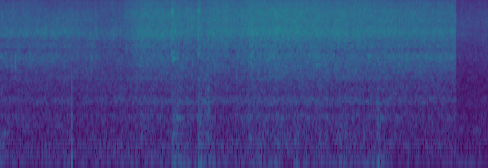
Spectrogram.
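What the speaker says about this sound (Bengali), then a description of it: "আমার টমেটো আর আদা বাটাটা ভাজা হয়ে গেছে" Chopped tomato and ginger paste frying in oil, a loud steady sizzle and hiss close by, a few sharp clicks of a utensil near the start, the sizzle swelling midway and then dropping abruptly near the end.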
